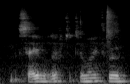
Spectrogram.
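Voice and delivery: ordinary talk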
